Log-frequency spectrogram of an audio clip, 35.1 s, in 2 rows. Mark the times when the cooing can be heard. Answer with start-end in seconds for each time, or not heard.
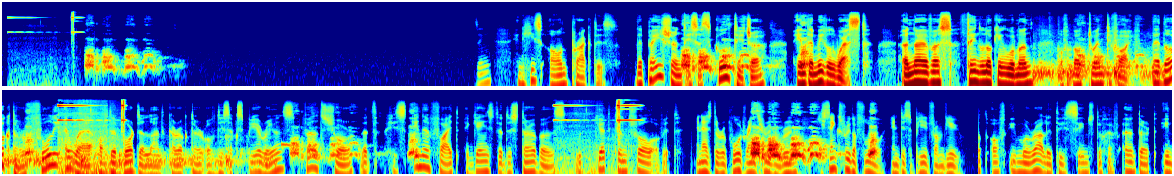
15.2-22.0.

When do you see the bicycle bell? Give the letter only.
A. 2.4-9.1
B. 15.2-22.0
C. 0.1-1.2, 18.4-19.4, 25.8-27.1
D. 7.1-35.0
C.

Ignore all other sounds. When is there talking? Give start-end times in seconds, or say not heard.
7.1-35.0.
